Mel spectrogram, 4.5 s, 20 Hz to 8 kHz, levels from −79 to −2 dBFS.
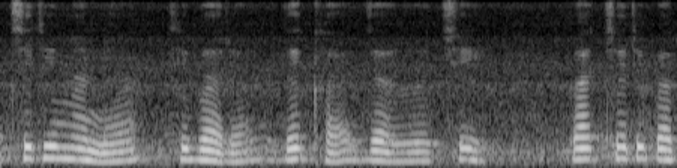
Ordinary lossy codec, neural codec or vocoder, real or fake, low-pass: none; none; real; none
